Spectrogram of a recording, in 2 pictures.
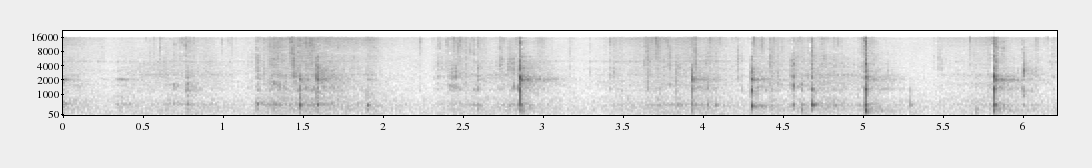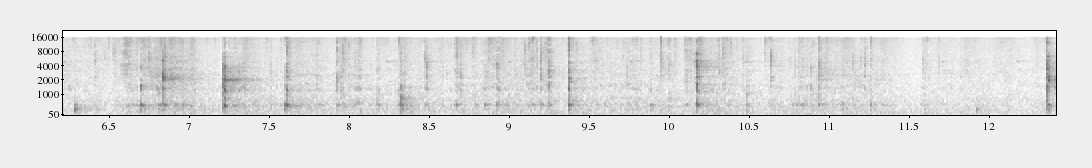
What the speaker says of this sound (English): So I'm gonna get this stirred up.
